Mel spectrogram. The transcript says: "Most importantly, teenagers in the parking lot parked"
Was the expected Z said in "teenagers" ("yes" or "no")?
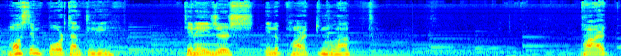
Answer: no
